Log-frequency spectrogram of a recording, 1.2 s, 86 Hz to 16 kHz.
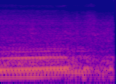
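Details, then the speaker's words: S197 Ford Mustang manual donor car on a test drive: a steady mid-pitched whine rides over the engine and sags as the gear goes in; owner suspects a gate not fully opening or a clutch not fully disengaging. "it makes that weird wine noise so I think what I was reading online was that like there's a gate that's not fully opening or something that won't let you engage the gear"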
